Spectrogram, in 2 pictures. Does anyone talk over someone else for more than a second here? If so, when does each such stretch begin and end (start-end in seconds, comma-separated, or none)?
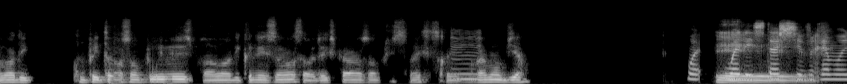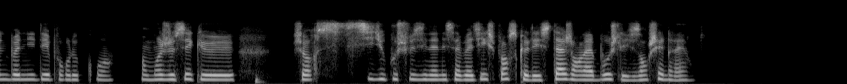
7.1-8.4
